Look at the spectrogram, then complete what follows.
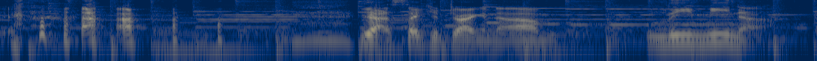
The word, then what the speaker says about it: Lemina: Lemina. Lemina is how you should say her name.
